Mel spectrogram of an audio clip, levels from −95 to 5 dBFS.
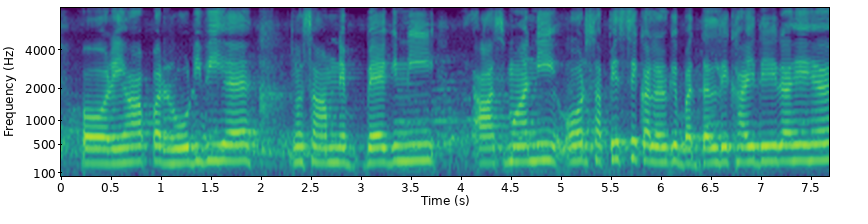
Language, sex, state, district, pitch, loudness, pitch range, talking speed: Hindi, female, Uttarakhand, Tehri Garhwal, 235 Hz, -16 LUFS, 220-245 Hz, 150 wpm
